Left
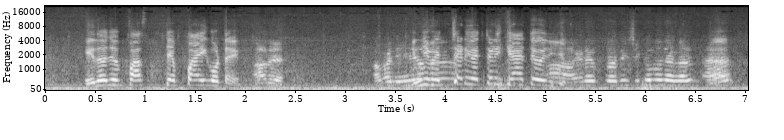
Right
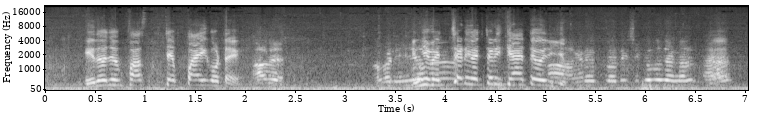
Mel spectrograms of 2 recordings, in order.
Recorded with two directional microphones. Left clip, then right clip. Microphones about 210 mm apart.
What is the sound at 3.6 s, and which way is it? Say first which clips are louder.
Speech: right 3 dB; 10° left (ahead or behind).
